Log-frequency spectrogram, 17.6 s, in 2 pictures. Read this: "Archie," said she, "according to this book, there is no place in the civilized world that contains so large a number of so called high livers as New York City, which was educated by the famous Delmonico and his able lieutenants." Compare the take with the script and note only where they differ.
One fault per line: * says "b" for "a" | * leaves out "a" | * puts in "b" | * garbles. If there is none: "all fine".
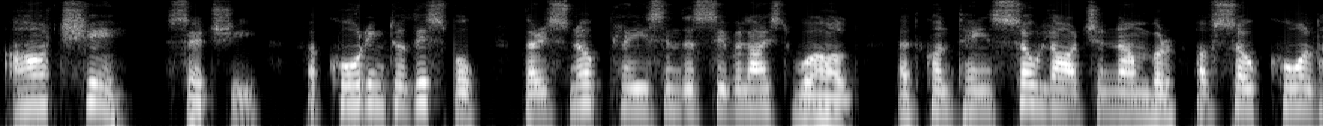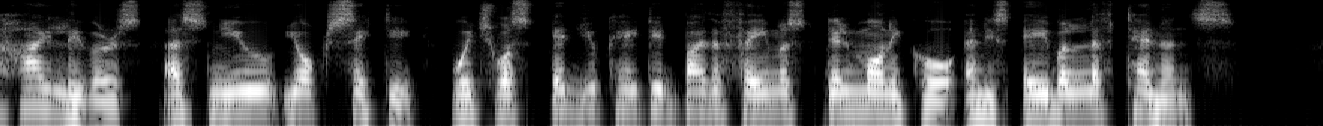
all fine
